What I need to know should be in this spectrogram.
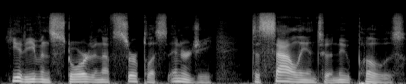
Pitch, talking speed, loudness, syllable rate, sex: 110 Hz, 190 wpm, -21 LUFS, 5.8 syllables/s, male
